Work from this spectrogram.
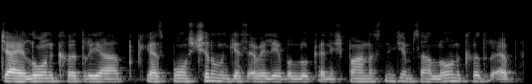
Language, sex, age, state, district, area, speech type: Kashmiri, male, 18-30, Jammu and Kashmir, Budgam, rural, spontaneous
